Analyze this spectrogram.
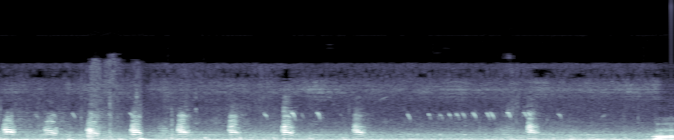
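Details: Egyptian geese with six goslings make a racket at sunset on safari, chasing off two marabou storks: harsh, hoarse honks about every half second, a fast thin twittering series midway, low engine or wind rumble beneath.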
